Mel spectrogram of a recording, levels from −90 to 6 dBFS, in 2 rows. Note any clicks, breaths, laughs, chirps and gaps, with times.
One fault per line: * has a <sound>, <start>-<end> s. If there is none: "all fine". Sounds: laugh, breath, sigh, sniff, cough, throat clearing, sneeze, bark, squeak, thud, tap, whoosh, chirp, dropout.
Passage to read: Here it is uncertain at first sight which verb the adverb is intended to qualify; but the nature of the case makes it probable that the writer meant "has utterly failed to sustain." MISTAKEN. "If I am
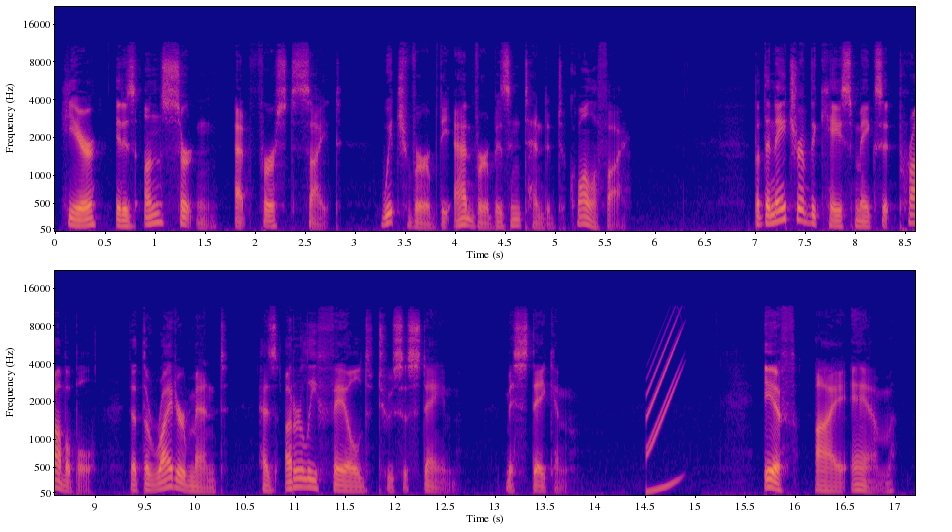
* has a chirp, 14.5-14.9 s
